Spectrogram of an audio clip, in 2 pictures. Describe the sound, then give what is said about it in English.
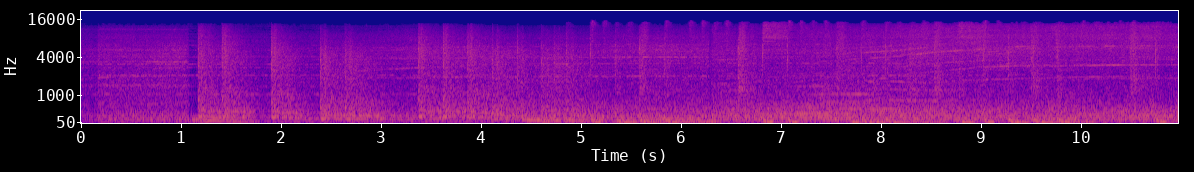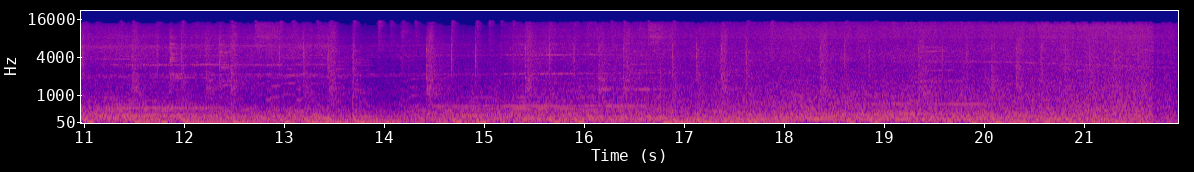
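An airplane accelerates down the runway for takeoff with a loud, continuous engine roar that fills the whole stretch, broad and dense, with shifting engine tones woven through it. “The plane turns into the runway and the pilots accelerate into takeoff.”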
